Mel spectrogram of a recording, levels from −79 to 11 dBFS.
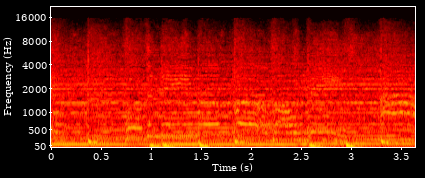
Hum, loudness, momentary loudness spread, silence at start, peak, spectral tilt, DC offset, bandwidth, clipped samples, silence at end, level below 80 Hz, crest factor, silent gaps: none; -23 LUFS; 2 LU; 0 s; -10 dBFS; -5 dB/octave; 0.4%; 16 kHz; under 0.1%; 0 s; -30 dBFS; 12 dB; none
